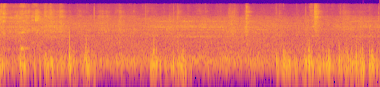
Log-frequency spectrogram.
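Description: A train moving along the track: a steady rumble with irregular clattering knocks from the wheels and cars.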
